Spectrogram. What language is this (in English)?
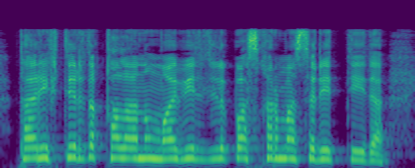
Kazakh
